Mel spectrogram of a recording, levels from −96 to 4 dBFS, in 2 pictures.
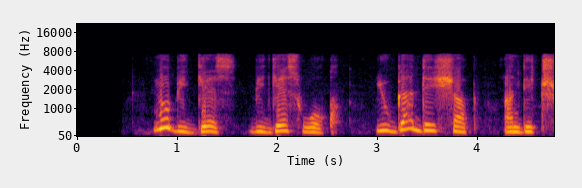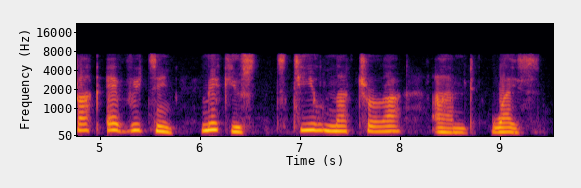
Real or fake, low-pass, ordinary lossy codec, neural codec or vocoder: fake; 7.2 kHz; MP3, 64 kbps; vocoder, 22.05 kHz, 80 mel bands, WaveNeXt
